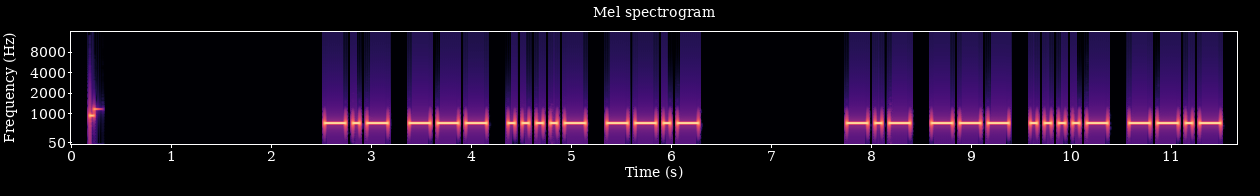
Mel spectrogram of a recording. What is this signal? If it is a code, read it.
Morse code, heard as a keyed tone, about 17 wpm, 700 Hz. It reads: KO4Q KO4Q
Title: USA Call Signs - 4 Characters - Repeated 3x - 17wpm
